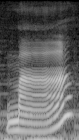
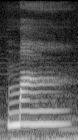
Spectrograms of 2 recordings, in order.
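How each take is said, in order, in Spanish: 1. La sílaba se dice con tono ascendente. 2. La sílaba se dice con tono alto y nivel. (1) "en un tono como ascendente, como de pregunta" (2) "En un tono agudo"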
